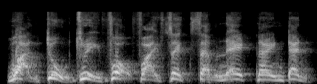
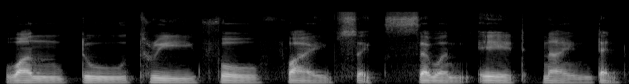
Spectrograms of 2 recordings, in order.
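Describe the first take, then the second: First: The counting is forceful and full of energy. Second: The counting is slow, plain and quiet. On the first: "जैसे आप जोश डाल रहे हो" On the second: "एक simple, ... मैं धीरे बोल रहा था"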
